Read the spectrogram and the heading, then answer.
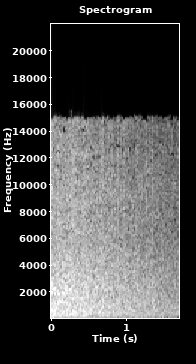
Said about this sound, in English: Echo Moskvy turned to static just as the announcer was talking about Russia's censorship watchdog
